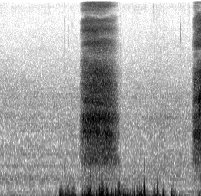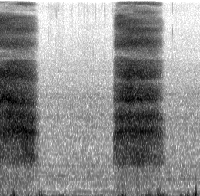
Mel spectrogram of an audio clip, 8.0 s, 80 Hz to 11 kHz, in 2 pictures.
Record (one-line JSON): {"exhalation_length": "8.0 s", "exhalation_amplitude": 2480, "exhalation_signal_mean_std_ratio": 0.69, "survey_phase": "alpha (2021-03-01 to 2021-08-12)", "age": "18-44", "gender": "Female", "wearing_mask": "No", "symptom_cough_any": true, "symptom_change_to_sense_of_smell_or_taste": true, "symptom_loss_of_taste": true, "symptom_onset": "8 days", "smoker_status": "Never smoked", "respiratory_condition_asthma": false, "respiratory_condition_other": false, "recruitment_source": "Test and Trace", "submission_delay": "3 days", "covid_test_result": "Positive", "covid_test_method": "RT-qPCR", "covid_ct_value": 18.1, "covid_ct_gene": "ORF1ab gene", "covid_ct_mean": 19.2, "covid_viral_load": "510000 copies/ml", "covid_viral_load_category": "Low viral load (10K-1M copies/ml)"}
